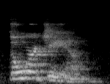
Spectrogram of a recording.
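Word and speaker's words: doorjamb: Your word is door jam. That's incorrect. Very good. It has a secret silent B at the end.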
